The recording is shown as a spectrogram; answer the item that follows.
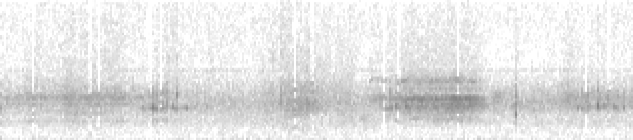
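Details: Lee, a large fluffy domestic cat, gives a soft, even, low purr that runs without a break, with faint rustling above it.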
